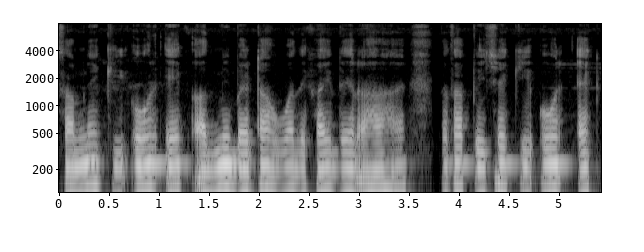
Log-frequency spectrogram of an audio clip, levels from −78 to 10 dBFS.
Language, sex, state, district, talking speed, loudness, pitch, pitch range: Hindi, male, Uttar Pradesh, Lalitpur, 175 wpm, -17 LUFS, 110 Hz, 105-115 Hz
